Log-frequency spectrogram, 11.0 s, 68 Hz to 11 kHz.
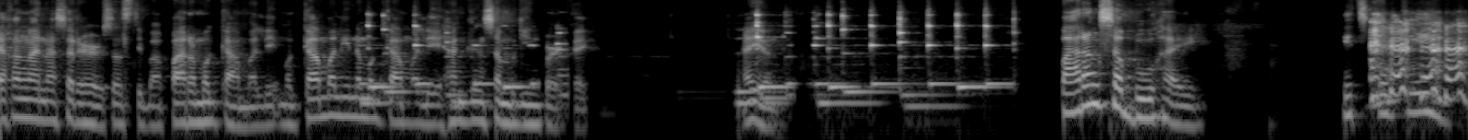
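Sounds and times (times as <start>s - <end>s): phone ringtone chiming melody: 2.7s - 7.8s.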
